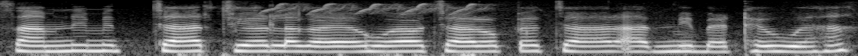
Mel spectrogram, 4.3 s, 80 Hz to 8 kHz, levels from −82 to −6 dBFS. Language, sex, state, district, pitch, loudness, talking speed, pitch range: Hindi, female, Jharkhand, Garhwa, 260 Hz, -14 LUFS, 195 wpm, 250-270 Hz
